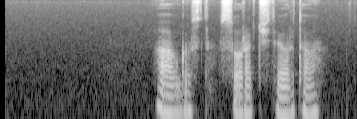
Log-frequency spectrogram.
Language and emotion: Russian, neutral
